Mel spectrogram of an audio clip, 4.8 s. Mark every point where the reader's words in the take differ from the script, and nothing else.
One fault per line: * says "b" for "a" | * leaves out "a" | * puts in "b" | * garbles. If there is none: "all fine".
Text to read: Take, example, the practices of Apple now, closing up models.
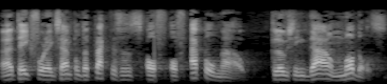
* puts in "for"
* says "down" for "up"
